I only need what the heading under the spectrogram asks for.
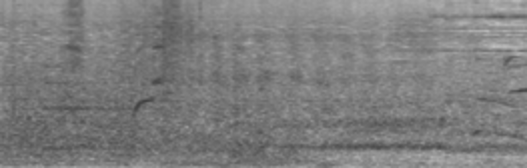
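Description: A subway train roars in along the platform of a subway station in the series House of Cards, a loud, steady rumble with faint metallic wheel squeals sliding in pitch, and no voices at any point.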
